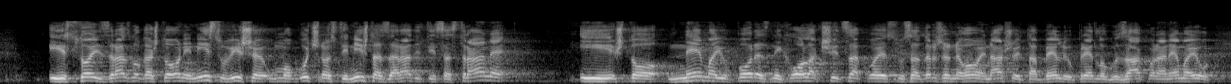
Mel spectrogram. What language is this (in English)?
Croatian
